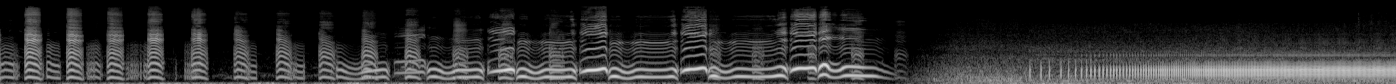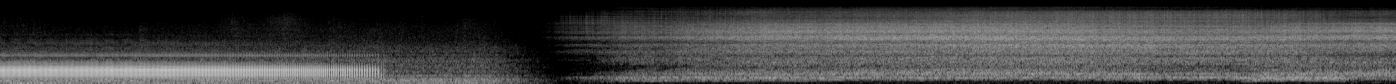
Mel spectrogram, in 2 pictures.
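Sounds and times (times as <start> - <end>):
shearwater wavering nasal calls: 10.8 - 17.8.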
